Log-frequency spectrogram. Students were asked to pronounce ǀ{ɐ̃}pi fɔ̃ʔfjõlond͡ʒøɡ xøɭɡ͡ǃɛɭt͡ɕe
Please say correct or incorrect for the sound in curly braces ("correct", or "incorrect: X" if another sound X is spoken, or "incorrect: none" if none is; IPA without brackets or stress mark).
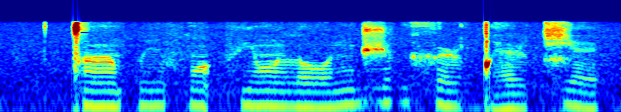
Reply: correct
